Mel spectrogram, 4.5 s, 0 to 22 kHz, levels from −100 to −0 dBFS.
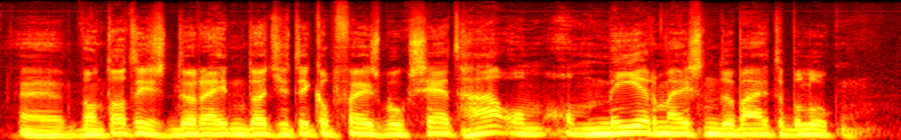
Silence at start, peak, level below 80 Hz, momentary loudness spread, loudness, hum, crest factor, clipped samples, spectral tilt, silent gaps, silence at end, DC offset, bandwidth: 0.1 s; -8 dBFS; -48 dBFS; 5 LU; -19 LUFS; none; 10 dB; under 0.1%; -5 dB/octave; none; 0.15 s; under 0.1%; 19 kHz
